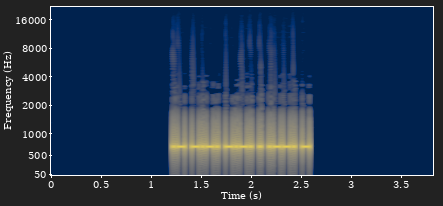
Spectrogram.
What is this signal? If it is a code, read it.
Morse code, heard as a keyed tone, about 50 wpm, 700 Hz. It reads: ACCEPT
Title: Top 1001-1250 Words 50wpm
